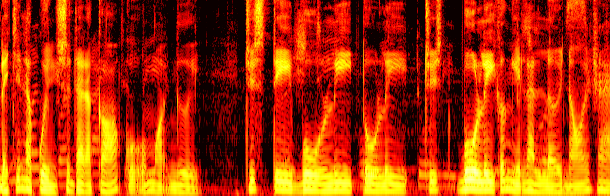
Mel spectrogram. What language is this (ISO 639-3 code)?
vie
